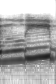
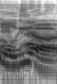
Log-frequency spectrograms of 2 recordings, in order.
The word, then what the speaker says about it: Leigh: Shadow and Bone by Leigh Bardugo, because Will said it wrong in the last video. I said Leah or Leia or something like that.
